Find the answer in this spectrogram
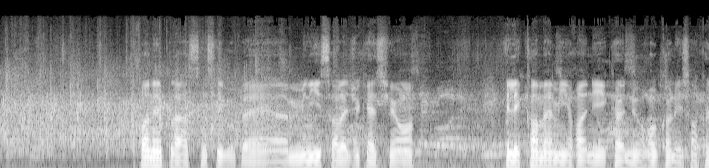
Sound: applause

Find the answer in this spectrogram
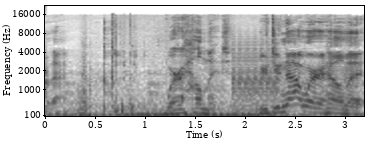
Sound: buzzer sound

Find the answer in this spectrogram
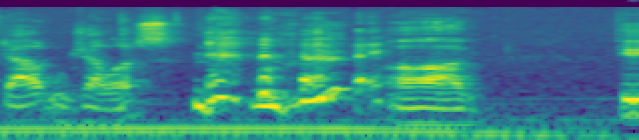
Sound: laughing

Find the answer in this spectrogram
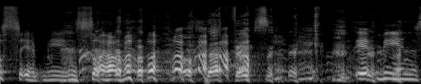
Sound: laughs

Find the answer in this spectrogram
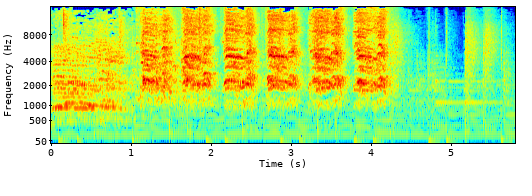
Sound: kids chanting, sped up

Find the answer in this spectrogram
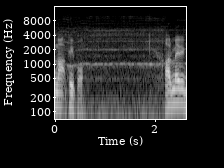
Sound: gates buzzing

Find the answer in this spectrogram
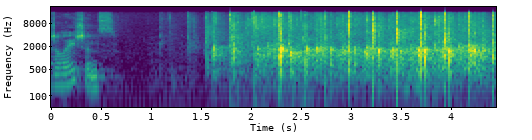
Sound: applause

